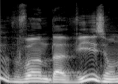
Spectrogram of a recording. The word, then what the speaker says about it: WandaVision: Inclusive até eles falam WandaVision, que é segundo a pronúncia correta do nome lá fora. Pode ser então que WandaVision não represente Wanda e Visão, mas sim a visão da Wanda sobre o assunto, o que deixa tudo ainda mais misterioso.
